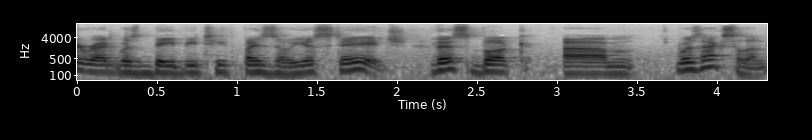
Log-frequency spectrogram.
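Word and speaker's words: Zoje Stage: next book I read was baby teeth by Zoya stage this book um was excellent this book tells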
